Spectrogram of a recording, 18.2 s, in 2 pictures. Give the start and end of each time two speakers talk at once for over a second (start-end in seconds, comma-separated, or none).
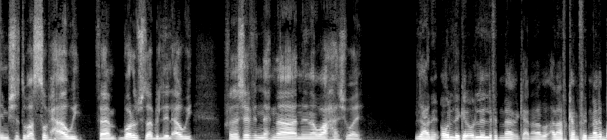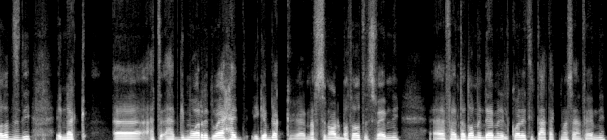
none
